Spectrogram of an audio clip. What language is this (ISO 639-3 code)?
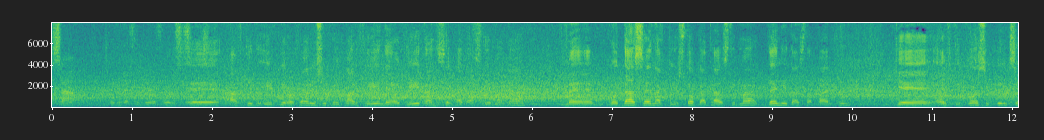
ell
